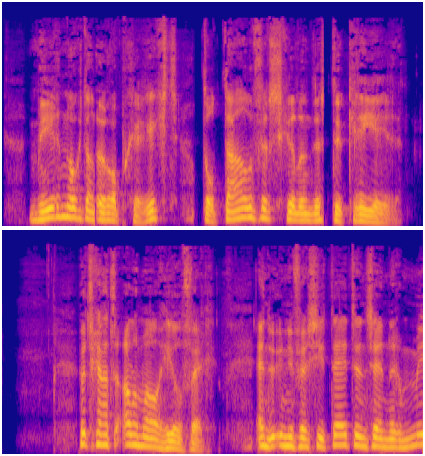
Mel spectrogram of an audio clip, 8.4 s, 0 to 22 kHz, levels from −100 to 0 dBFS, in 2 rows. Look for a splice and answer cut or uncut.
cut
